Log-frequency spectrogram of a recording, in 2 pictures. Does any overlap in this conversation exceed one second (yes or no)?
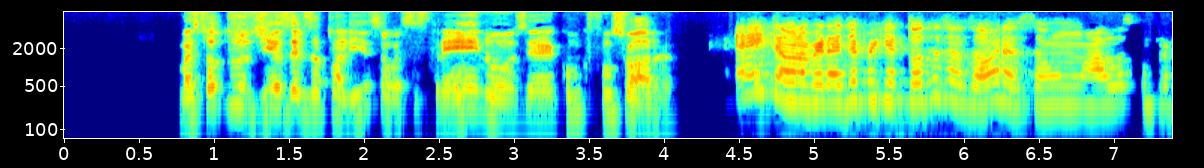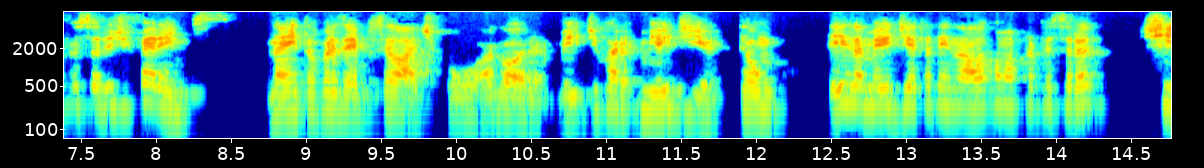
no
